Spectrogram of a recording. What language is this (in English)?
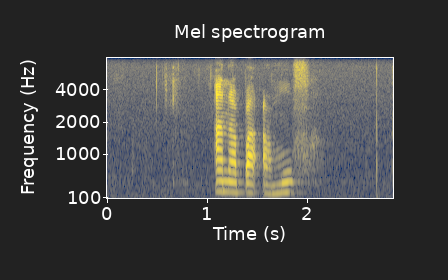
Northern Sotho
